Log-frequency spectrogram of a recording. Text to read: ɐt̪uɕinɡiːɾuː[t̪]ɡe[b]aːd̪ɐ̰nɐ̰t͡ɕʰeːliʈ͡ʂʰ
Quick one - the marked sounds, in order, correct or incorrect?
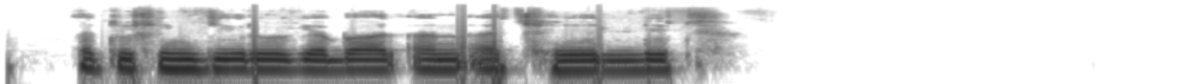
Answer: incorrect: none, correct

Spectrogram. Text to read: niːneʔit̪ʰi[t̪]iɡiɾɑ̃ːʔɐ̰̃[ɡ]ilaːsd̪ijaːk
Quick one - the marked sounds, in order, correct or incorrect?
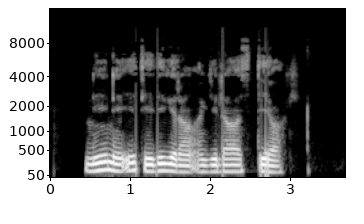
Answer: incorrect: d̪, correct

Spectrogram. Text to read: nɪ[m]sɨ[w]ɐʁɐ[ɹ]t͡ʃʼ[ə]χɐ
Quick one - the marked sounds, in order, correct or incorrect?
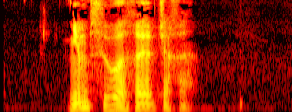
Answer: correct, correct, incorrect: r, incorrect: ɐ

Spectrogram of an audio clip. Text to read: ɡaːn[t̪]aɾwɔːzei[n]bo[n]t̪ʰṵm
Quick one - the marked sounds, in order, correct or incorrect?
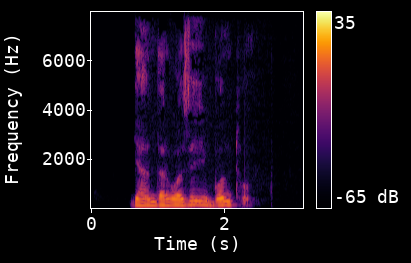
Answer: incorrect: d̪, incorrect: none, correct

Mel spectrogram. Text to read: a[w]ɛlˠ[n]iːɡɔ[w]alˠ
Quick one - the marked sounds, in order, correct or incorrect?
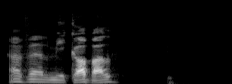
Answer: incorrect: v, incorrect: m, incorrect: b

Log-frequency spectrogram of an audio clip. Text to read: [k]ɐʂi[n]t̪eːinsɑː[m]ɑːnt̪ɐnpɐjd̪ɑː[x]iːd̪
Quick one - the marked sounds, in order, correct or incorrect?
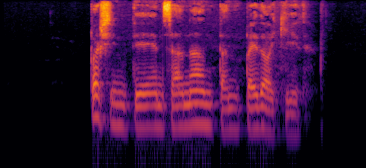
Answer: incorrect: p, correct, incorrect: n, incorrect: k

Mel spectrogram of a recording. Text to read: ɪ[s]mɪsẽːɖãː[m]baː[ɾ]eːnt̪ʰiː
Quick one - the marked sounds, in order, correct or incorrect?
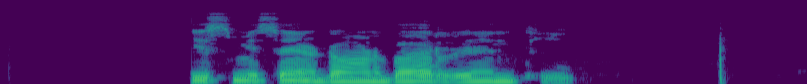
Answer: correct, incorrect: ɳ, incorrect: ɾː

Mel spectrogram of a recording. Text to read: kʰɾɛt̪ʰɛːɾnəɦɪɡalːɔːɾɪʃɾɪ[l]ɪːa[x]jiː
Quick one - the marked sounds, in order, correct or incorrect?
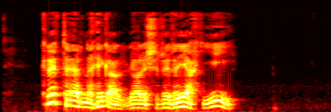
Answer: incorrect: ɾ, correct

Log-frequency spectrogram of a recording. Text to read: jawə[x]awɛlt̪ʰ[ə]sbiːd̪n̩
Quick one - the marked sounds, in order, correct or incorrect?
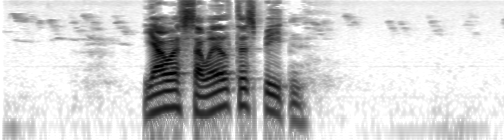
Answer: incorrect: s, correct

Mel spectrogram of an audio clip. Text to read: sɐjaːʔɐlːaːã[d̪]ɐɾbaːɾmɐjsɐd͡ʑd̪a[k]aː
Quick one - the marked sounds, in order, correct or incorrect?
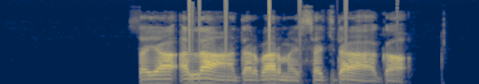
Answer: correct, incorrect: ɡ

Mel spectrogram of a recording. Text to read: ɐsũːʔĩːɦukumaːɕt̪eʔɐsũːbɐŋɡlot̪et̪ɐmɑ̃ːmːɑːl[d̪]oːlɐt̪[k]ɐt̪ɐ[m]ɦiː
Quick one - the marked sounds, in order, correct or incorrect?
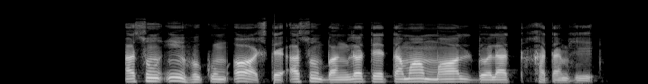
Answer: correct, incorrect: x, correct

